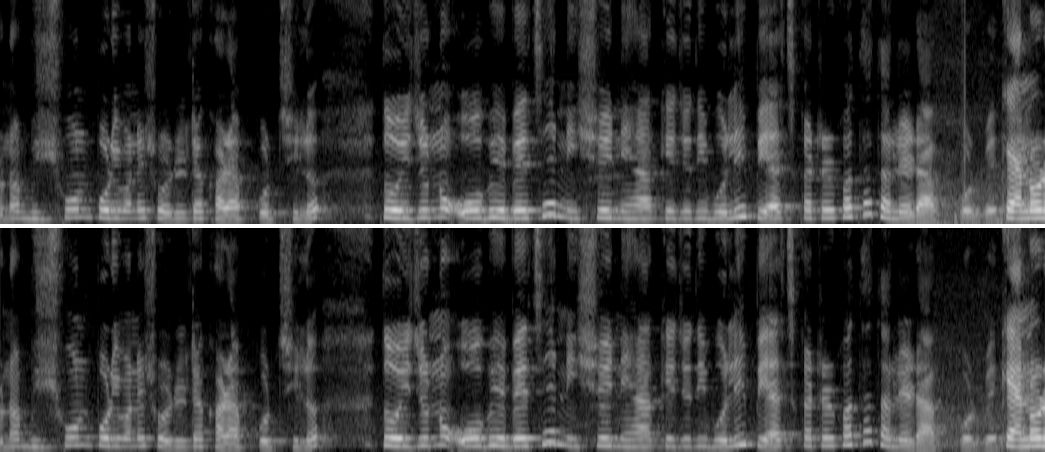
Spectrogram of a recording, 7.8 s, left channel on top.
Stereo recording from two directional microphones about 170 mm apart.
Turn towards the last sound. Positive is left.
turn(degrees=5)  # may be behind; listen again after turning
